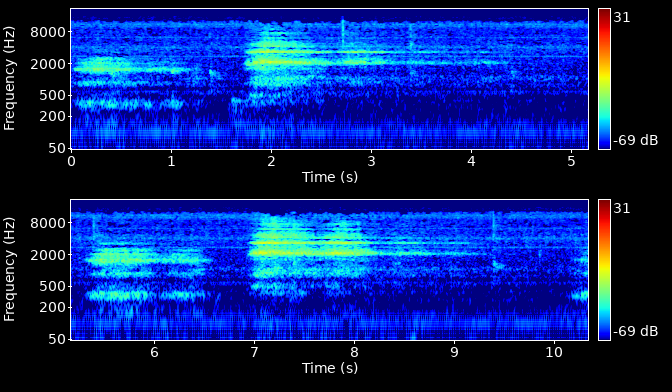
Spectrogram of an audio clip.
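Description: A man's faint, slow, deliberate paced breathing: two cycles, each a short in-breath through the nose followed by a longer out-breath through the mouth.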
